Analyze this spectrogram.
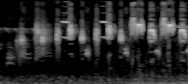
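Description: A bobolink's bubbling song pours out in a rapid jumble of high, tinkling notes and metallic chirps, clear with no voices, running continuously for about two seconds.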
